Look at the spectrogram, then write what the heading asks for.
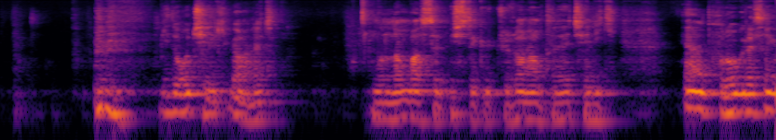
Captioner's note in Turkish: boğazını temizler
